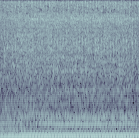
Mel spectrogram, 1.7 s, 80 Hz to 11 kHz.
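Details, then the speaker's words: Nissan Skyline R32 GTR after fitting R35 coil packs to cure a misfire: a steady, even idle with a deep, slightly lumpy cam beat and no dropped firing pulses. It runs cleanly. "so she's running everything works there's no nothing smoking nothing's crisscrossed it's all good she's running she's working and uh hopefully my misfire issues are done i don't hear this firing at all which is good"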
